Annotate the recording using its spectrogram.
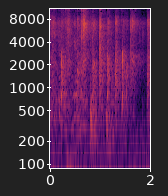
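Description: A small group clapping hands, the claps thinning out and dying away near the end.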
